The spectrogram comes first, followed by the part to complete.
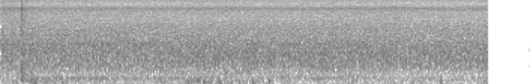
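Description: Quiet background hiss with a faint steady hum and a few soft low knocks; the sound cuts off abruptly right at the end.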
